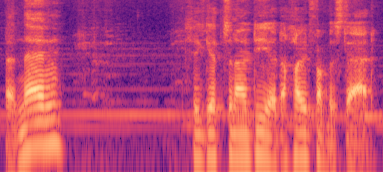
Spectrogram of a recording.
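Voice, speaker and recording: Man with a lowish voice reading a creepy story for a podcast, casual, stops to joke and laugh. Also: very animated, unhurried, over music. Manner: casual, chuckling, breaks off to joke with his cohost. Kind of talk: reading a horror story aloud with jokey asides.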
